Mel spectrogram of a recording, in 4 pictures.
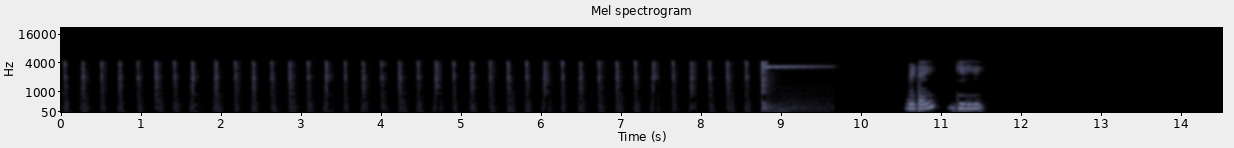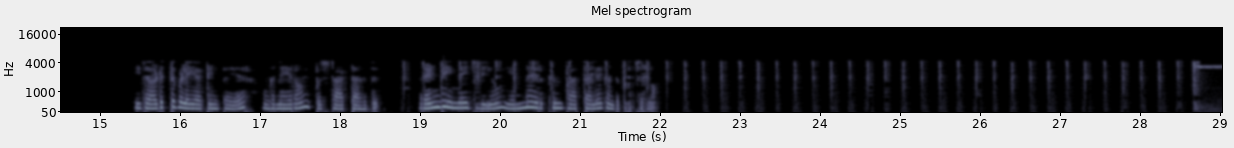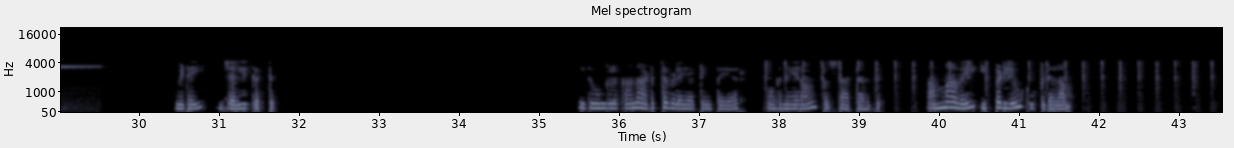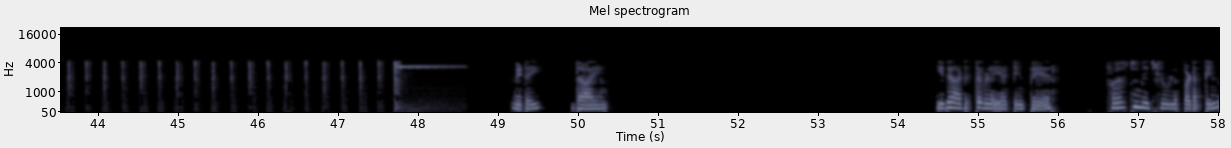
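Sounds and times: countdown timer ticking: 0.0s - 9.7s, 18.1s - 29.6s, 36.6s - 48.6s
ringing tone: 8.8s - 9.7s, 28.6s - 29.6s, 47.7s - 48.6s.

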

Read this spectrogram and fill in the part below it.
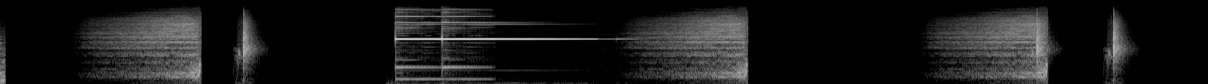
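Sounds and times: bell-like notification chime: 4.0s - 6.5s.

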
